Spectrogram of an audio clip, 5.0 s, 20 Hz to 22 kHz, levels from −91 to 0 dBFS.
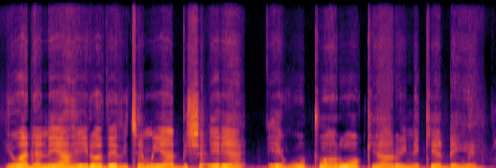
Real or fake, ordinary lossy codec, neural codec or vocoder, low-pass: fake; none; codec, 44.1 kHz, 7.8 kbps, Pupu-Codec; none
